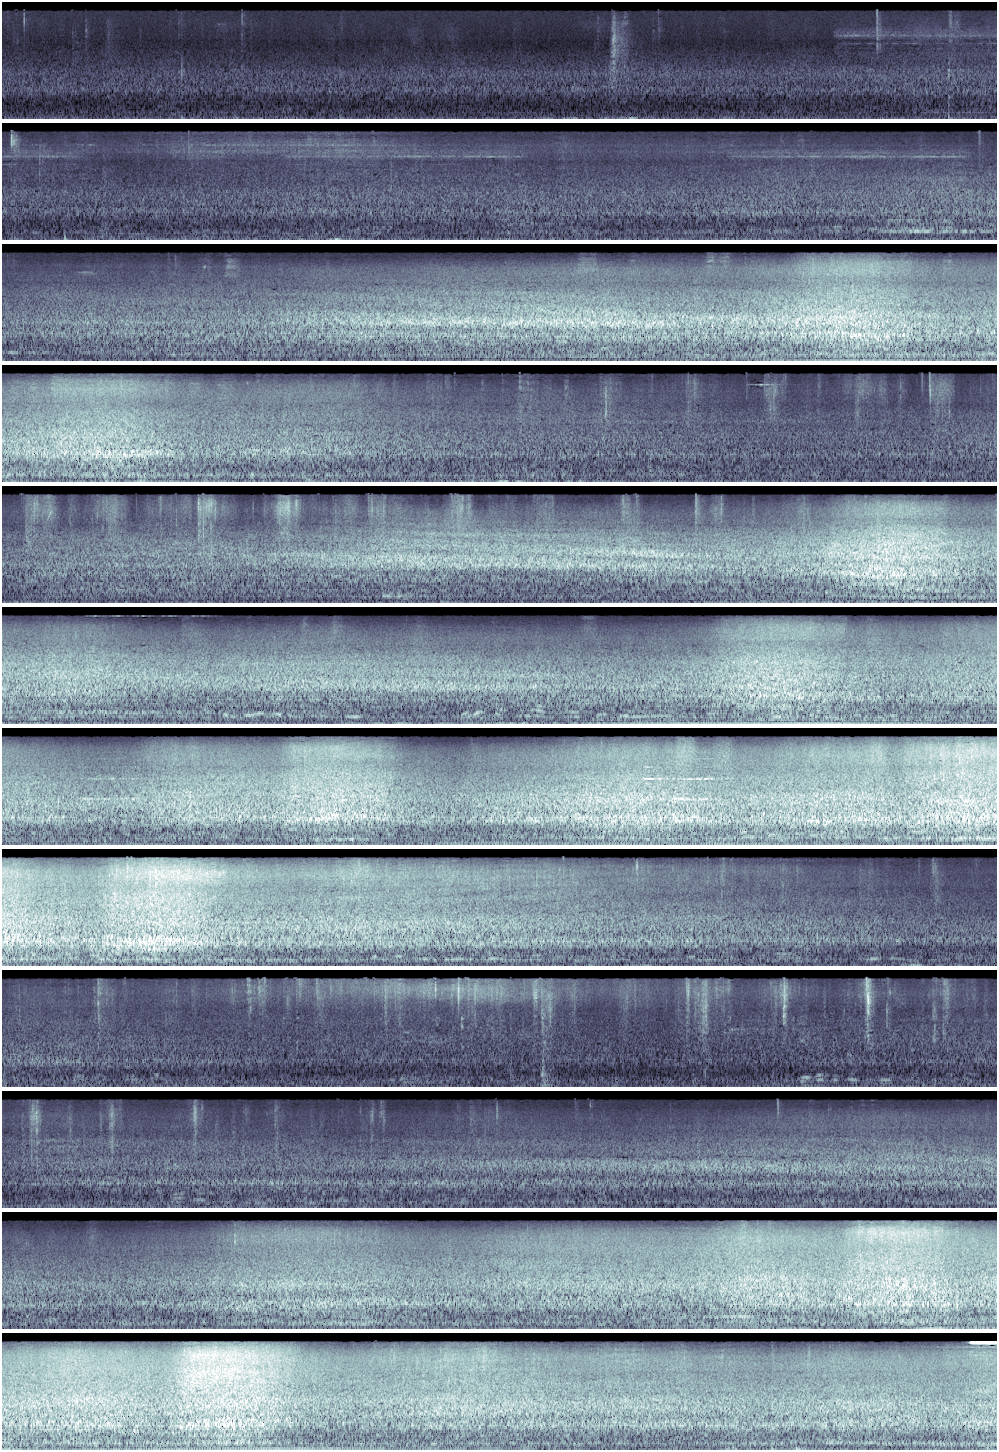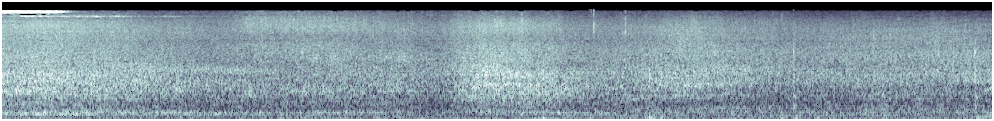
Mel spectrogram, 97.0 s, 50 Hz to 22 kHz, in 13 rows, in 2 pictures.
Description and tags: ambiance traffic people on the street 001
street sounds: traffic/cars people walking by and talkinng
ambiance, ambience, ambient, atmo, atmos, atmosphere, atmospheric, background, background-sound, cars, city, field-recording, general-noise, noise, people, soundscape, steps, street, talking, traffic, voice, walking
